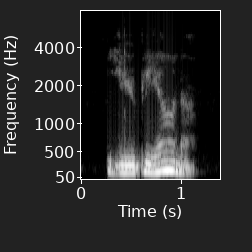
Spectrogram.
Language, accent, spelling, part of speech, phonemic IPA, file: English, Southern England, Ljubljana, proper noun, /ˌl(j)ʊbliˈɑːnə/, LL-Q1860 (eng)-Ljubljana.wav
- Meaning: 1. The capital city of Slovenia 2. The capital city of Slovenia.: The Slovenian government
